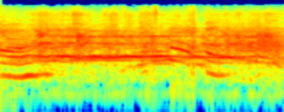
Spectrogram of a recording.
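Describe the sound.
An audience applauds in a steady, dense wash of clapping that holds at an even level for about two seconds, with scattered voices and a few cheers mixed in.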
